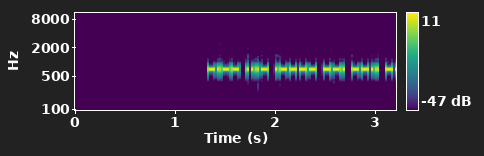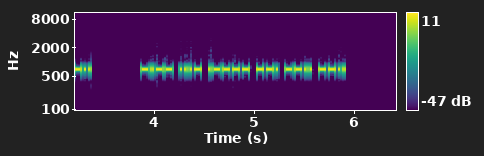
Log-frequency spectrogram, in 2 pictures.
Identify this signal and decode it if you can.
Morse code, heard as a keyed tone, about 47 wpm, 700 Hz. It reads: YV1GZZ YV1GZZ
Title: DXCC-100 Call Signs - 6 Characters - Repeated 2x - 50wpm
